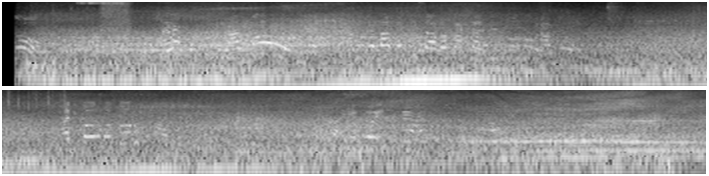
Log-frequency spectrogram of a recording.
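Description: Engine of a coach bus running close by, a low rumble that is loudest about four seconds in and fades later, with street traffic around it. Near the end a steadier hum comes in.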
